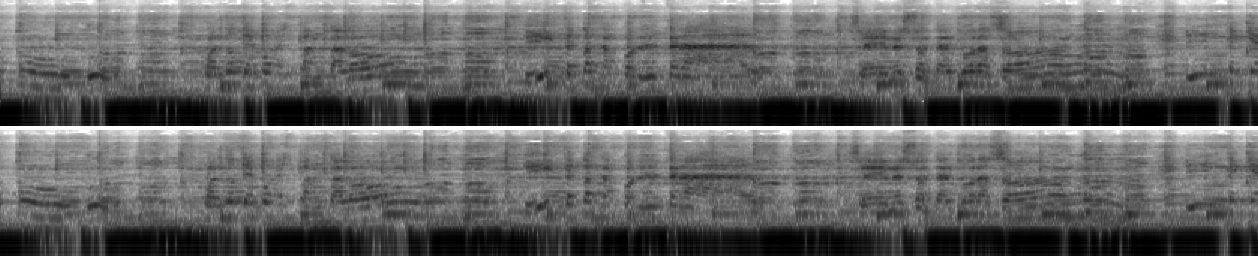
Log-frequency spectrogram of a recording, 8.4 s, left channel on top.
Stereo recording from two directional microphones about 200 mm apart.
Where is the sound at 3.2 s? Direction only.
50° right (ahead or behind).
